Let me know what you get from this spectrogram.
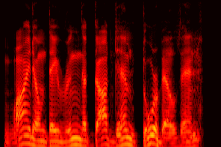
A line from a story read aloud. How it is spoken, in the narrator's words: Belsky grumbled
